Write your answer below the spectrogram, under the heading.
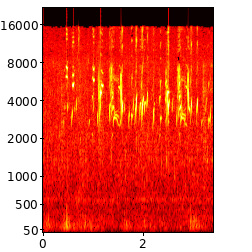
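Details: Goldfinch song for teaching goldfinches to sing: bright, liquid twittering with slurred whistles and quick chirps packed closely together, over faint low thumps.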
